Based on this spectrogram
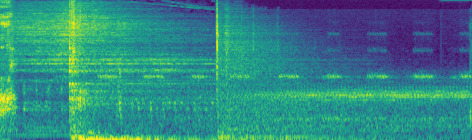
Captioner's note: crickets chirping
